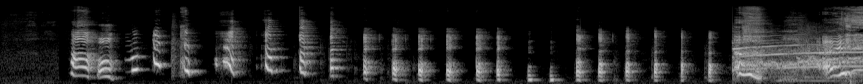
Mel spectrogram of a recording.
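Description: A woman laughing hard in a long run of rapid 'ha' pulses, about three a second, lasting several seconds. Shortly before the end, a louder noisy sound with a couple of steady tones cuts in.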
